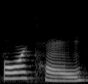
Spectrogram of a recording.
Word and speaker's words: forte: Okay, it's got the long E at the end. Forte.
